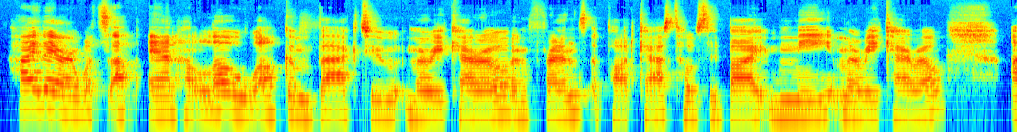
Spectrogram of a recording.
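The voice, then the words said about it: Sick, rough-sounding voice. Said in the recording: “my voice is horrible because I've been sick for about a week”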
